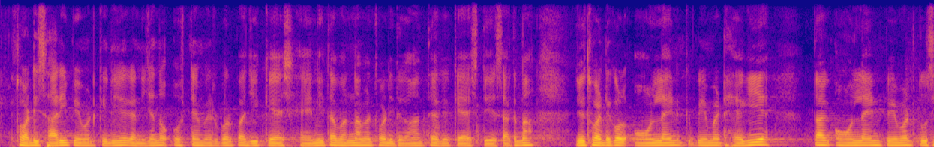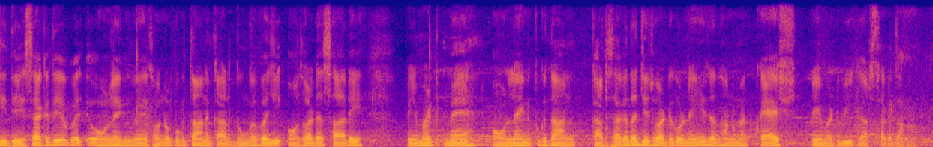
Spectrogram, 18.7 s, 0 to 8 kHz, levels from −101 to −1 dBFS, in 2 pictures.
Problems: background sounds at intervals, background conversations at intervals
